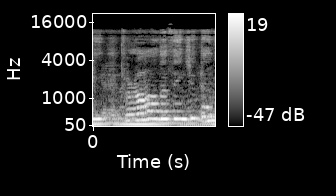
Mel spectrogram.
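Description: Voices singing a slow worship melody in held notes, with a rising phrase about half a second in, over a sustained low keyboard note.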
